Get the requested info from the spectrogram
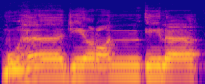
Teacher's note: تنوين فتح جاء بعد همزه الى اظهار اسمع النون المظهره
